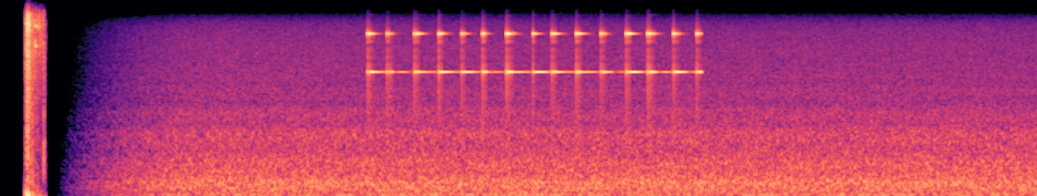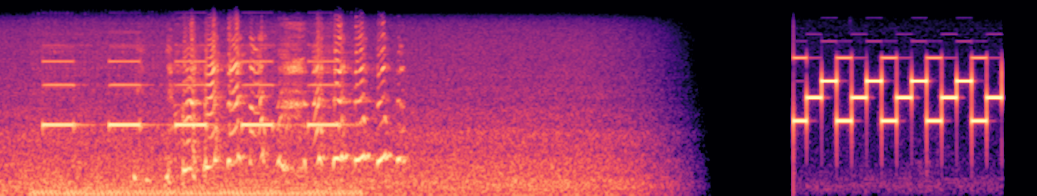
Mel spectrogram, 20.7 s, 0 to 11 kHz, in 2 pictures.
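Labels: At 0.24 seconds, keys jangle. Next, at 0.51 seconds, the quiet sound of the ocean fades in, and it fades out at 17.54 seconds. Over it, at 3.65 seconds, you can hear glass. After that, at 10.65 seconds, an engine is audible. While that goes on, at 11.68 seconds, someone laughs. Finally, at 18.28 seconds, there is a ringtone.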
